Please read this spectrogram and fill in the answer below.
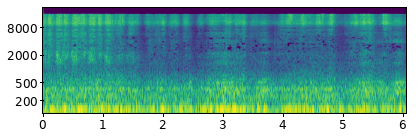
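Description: Hands rubbing wet pre-shave cream and soap bloom water into beard stubble: a faint, uneven rubbing over a low steady hum.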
